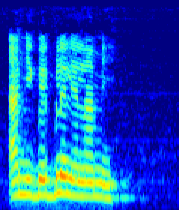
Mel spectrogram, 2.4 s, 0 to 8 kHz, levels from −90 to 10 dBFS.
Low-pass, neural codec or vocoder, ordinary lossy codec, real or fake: 7.2 kHz; none; MP3, 48 kbps; real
